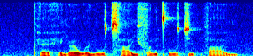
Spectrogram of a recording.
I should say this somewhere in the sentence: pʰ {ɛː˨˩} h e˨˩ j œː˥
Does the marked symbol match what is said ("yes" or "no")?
yes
